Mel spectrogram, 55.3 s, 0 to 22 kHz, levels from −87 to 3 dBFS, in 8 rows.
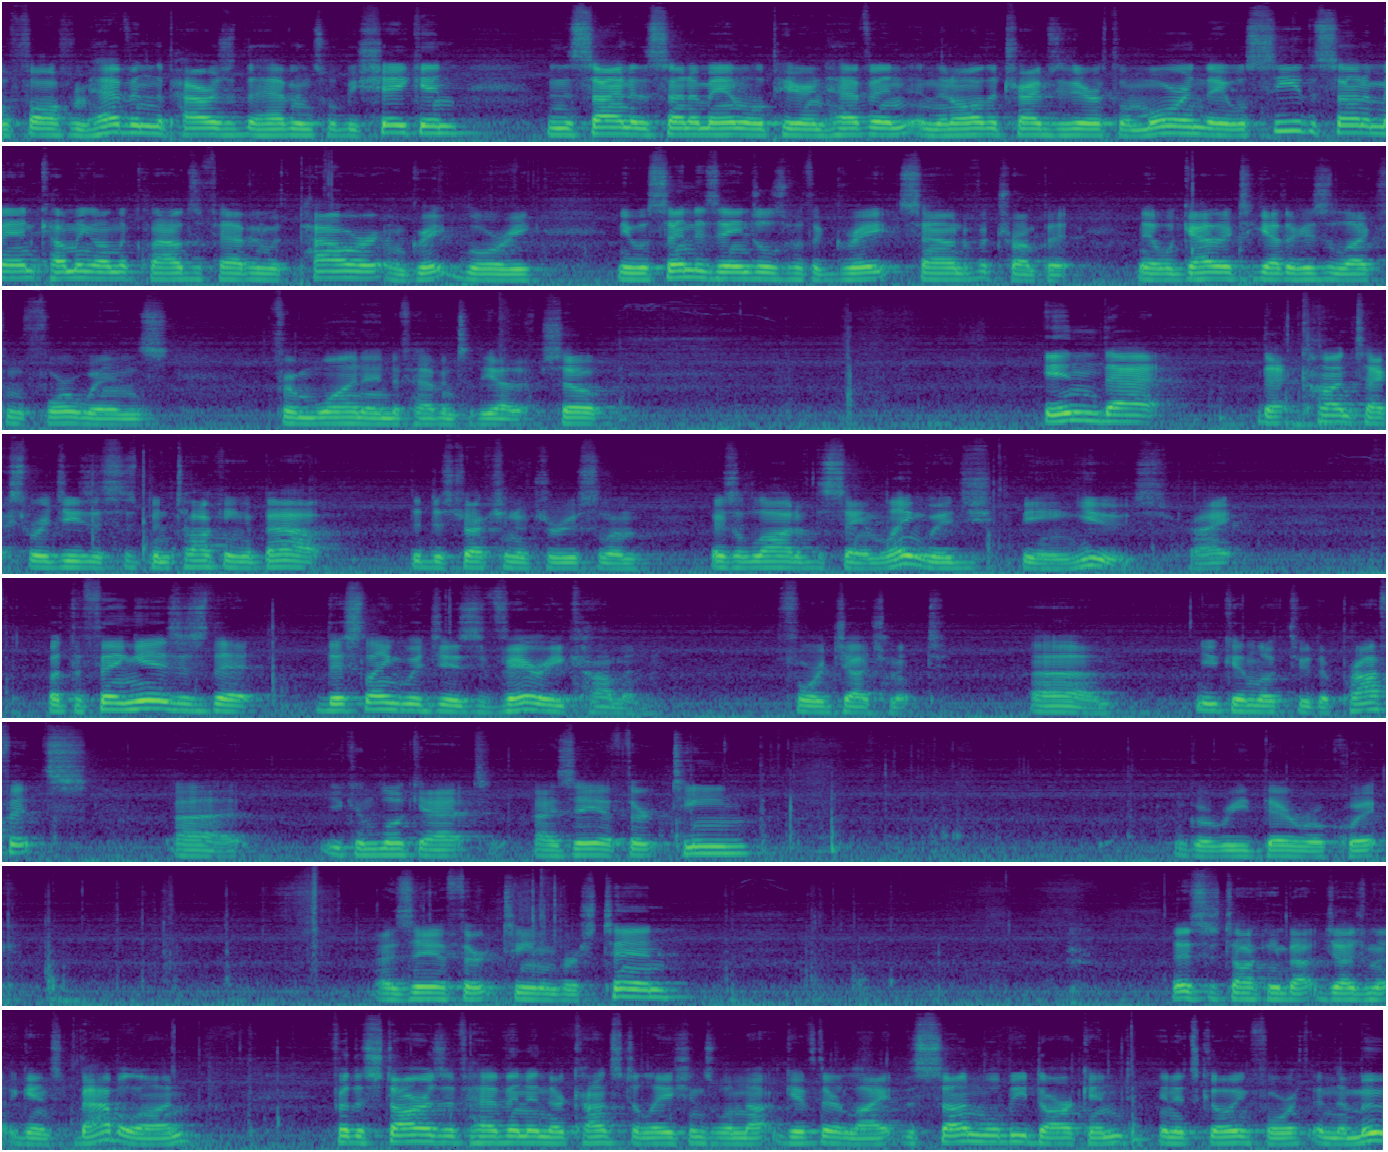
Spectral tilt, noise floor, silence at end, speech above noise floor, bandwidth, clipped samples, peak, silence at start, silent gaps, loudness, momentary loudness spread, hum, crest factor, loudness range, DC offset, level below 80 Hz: -5.5 dB/octave; -50 dBFS; 0 s; 24 dB; 18.5 kHz; under 0.1%; -6 dBFS; 0 s; none; -26 LUFS; 12 LU; none; 20 dB; 7 LU; under 0.1%; -54 dBFS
